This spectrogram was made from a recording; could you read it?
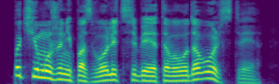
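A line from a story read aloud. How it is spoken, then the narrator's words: Meek, carefree voice. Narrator (Russian): сказал Арамис своим кротким и беспечным голосом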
